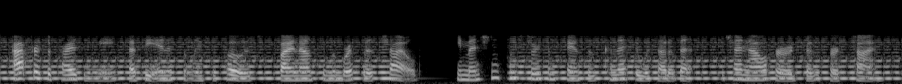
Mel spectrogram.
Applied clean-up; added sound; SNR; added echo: none; Bowed string instrument; 1 dB; none.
